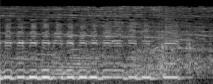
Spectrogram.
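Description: Toy city bus's electronic sound module playing a warbling beep that flips quickly between two close pitches, set off by pressing the bus; it cuts off near the end.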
